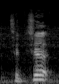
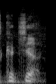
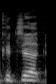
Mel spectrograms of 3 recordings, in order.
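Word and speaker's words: Tkachuk: how you say it tachu I don't I think that Tia is kachuck you're right that Tia silent um it is Keith kachuck I believe he plays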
